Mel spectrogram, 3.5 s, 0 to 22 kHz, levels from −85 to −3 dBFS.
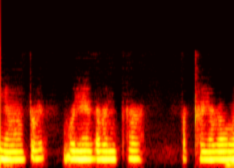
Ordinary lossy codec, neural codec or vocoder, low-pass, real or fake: MP3, 64 kbps; codec, 44.1 kHz, 0.9 kbps, DAC; 7.2 kHz; fake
